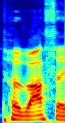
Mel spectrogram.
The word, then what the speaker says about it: paratha: So it's not a th, it's a ta, right? It is a light paratha. Paratha. Yeah. I've never heard it said. I've only read it. So paratha bread.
